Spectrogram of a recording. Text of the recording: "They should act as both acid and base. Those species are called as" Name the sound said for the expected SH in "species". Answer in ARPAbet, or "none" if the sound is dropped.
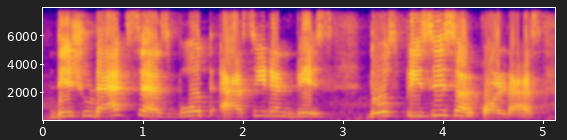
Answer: S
